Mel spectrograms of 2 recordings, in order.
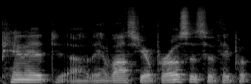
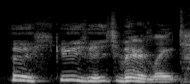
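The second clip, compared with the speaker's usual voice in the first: yawning; 7 semitones higher, 4 dB louder than usual. Real, not acted. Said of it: "I'm a yawner".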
